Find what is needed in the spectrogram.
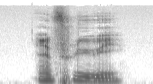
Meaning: to influence (to exert an influence upon)
- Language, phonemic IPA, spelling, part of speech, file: French, /ɛ̃.fly.e/, influer, verb, Fr-influer.ogg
